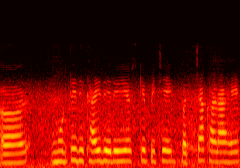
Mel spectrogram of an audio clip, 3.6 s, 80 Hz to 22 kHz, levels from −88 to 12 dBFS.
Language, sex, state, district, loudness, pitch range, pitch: Hindi, female, Uttar Pradesh, Varanasi, -27 LUFS, 225-250 Hz, 240 Hz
